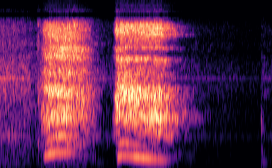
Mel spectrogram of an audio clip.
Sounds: Sigh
